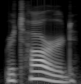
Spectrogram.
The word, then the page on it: retard: ritάːrd; リィタード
